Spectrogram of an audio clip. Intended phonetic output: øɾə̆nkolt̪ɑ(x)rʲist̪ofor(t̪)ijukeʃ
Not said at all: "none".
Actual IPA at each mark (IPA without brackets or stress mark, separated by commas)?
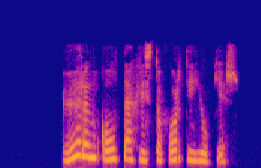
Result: x, t̪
